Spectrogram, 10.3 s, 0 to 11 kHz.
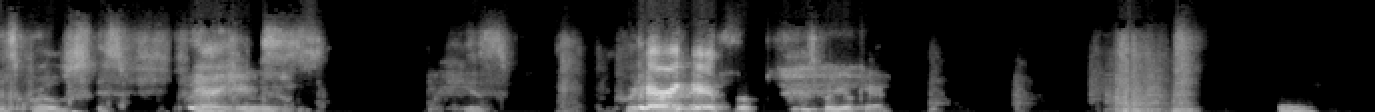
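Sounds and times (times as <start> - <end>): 
speech: 0.0 - 2.5, 3.4 - 6.7, 9.6 - 9.9
door swinging shut with a rattling clunk: 8.2 - 9.0.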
